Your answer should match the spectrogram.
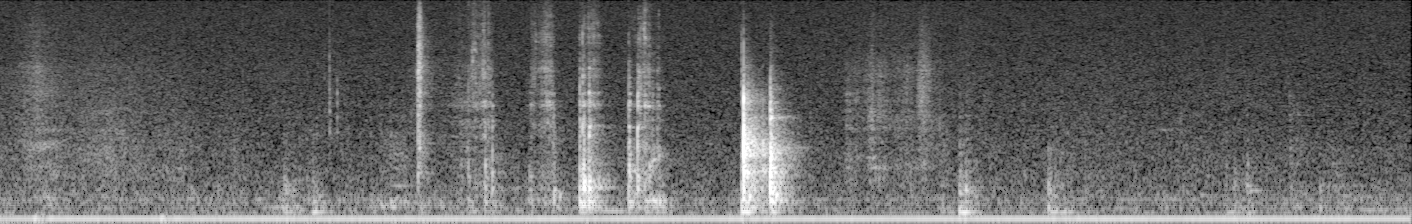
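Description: Short knocks and clicks of hard plastic as the hydrogen water bottle's cap is taken off and the bottle and a small sample vial are handled on the table, the loudest a pair of knocks a little past halfway.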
